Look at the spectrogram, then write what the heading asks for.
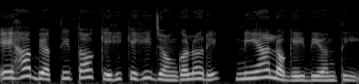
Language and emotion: Odia, neutral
